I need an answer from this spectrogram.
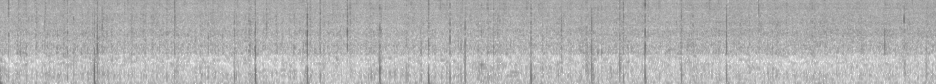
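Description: Heavy rain on a tarp shelter: a steady patter with many loud, irregular drops tapping the fabric.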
